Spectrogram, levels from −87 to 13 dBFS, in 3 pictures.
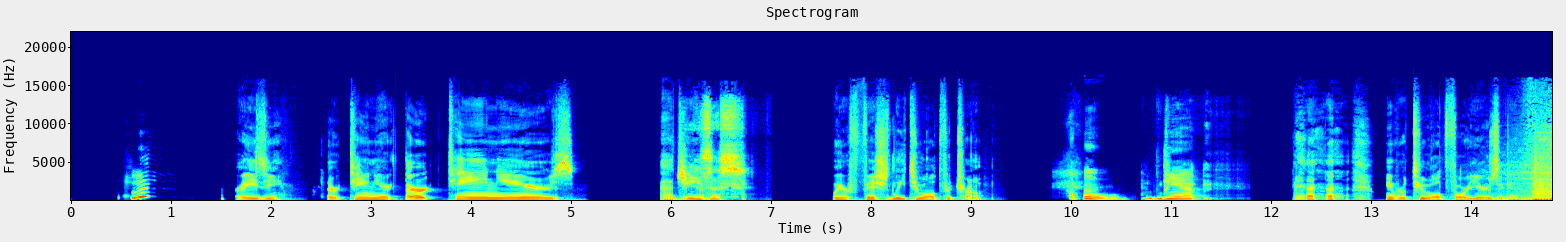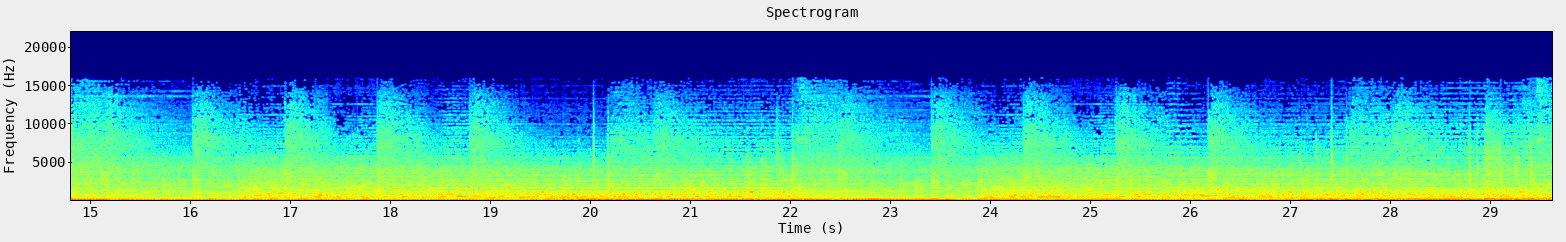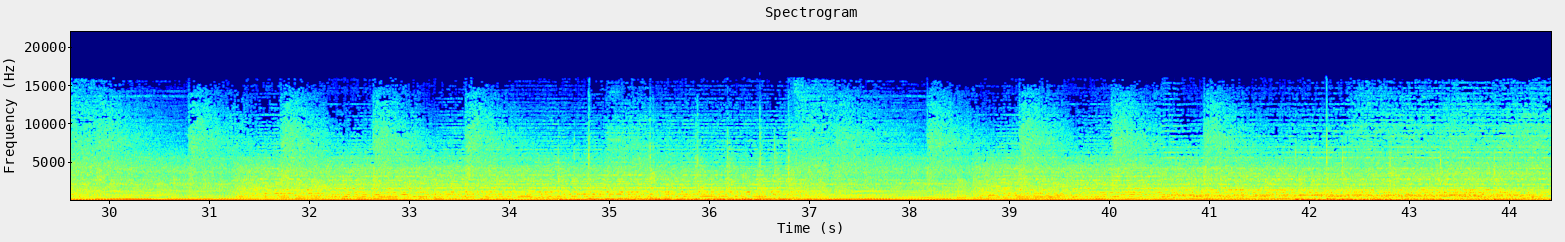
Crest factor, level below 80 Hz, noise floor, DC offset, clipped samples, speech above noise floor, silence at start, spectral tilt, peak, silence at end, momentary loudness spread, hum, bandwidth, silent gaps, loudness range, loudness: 12 dB; -18 dBFS; under -90 dBFS; under 0.1%; under 0.1%; over 75 dB; 0.6 s; -5 dB/octave; 0 dBFS; 0 s; 7 LU; none; 15.5 kHz; 1.22-1.46 s, 1.59-1.63 s, 5.18-5.89 s, 7.01-7.61 s, 9.37-9.78 s, 11.80-12.21 s; 7 LU; -13 LUFS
